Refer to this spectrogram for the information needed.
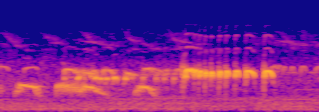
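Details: Zebra dove singing on a lure track meant to make wild doves respond. Mellow rising-and-falling coo phrases build into a fast series of loud, evenly spaced staccato notes at the end.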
